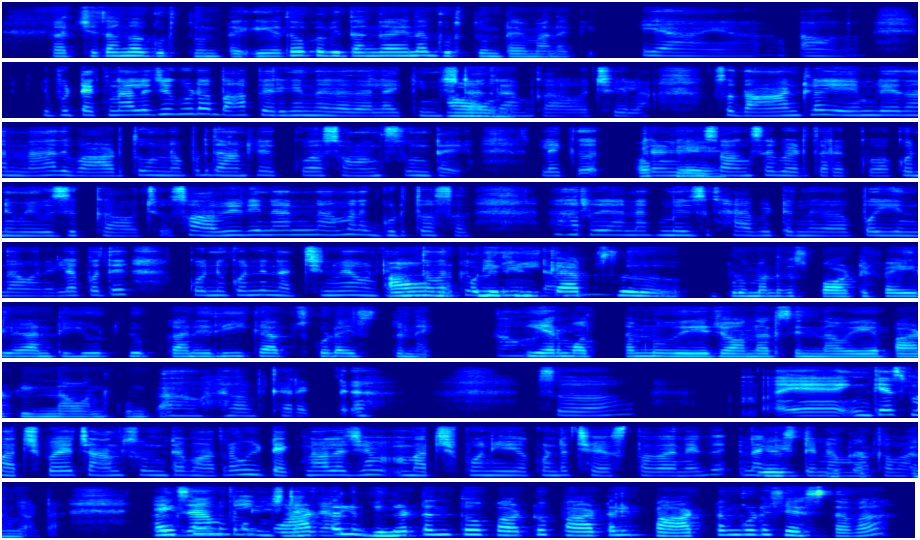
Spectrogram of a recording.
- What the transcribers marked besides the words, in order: in English: "టెక్నాలజీ"; in English: "లైక్ ఇన్‌స్టాగ్రామ్"; in English: "సో"; in English: "లైక్ ట్రెండింగ్"; in English: "మ్యూజిక్"; in English: "సో"; in English: "మ్యూజిక్"; in English: "స్పాటిఫై"; in English: "యూట్యూబ్"; in English: "రీక్యాప్స్"; in English: "ఇయర్"; in English: "కరెక్ట్"; in English: "సో"; in English: "ఇన్‌కేస్"; in English: "టెక్నాలజీ"; in English: "ఎగ్జాంపుల్ ఇన్‌స్టాగ్రామ్"
- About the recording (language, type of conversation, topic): Telugu, podcast, పాత హాబీతో మళ్లీ మమేకమయ్యేటప్పుడు సాధారణంగా ఎదురయ్యే సవాళ్లు ఏమిటి?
